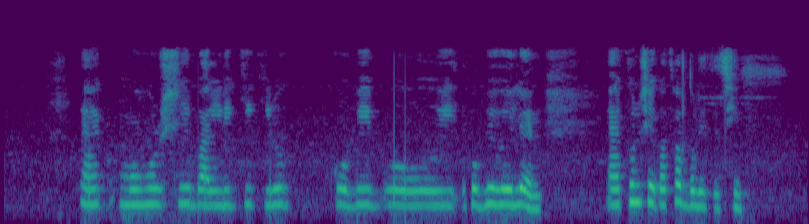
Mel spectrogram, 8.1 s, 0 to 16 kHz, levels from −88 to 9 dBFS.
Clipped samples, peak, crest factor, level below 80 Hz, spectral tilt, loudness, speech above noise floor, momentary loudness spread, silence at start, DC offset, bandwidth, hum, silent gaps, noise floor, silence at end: under 0.1%; -16 dBFS; 16 dB; -70 dBFS; -5 dB/octave; -32 LUFS; 36 dB; 12 LU; 0.8 s; under 0.1%; 8 kHz; none; none; -67 dBFS; 0.55 s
